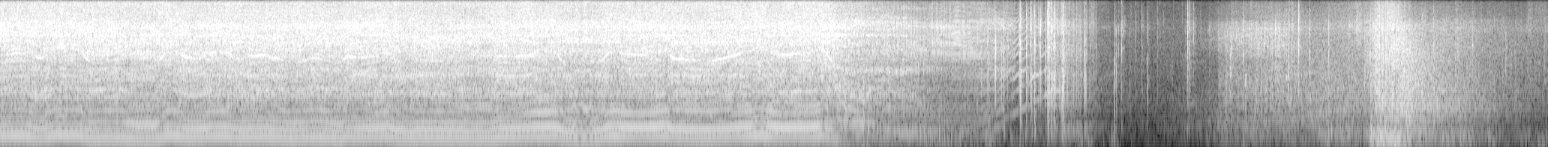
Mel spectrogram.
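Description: Two-stroke chainsaw at full throttle cutting through the trunk of a large beech in the felling cut, its pitch dipping again and again as the chain bites harder. About eleven seconds in the throttle is released and the engine winds down; a few cracks follow, then near the end a loud crash as the beech falls to the ground.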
